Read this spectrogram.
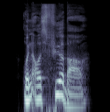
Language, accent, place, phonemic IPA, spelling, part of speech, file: German, Germany, Berlin, /ʊnʔaʊ̯sˈfyːɐ̯baːɐ̯/, unausführbar, adjective, De-unausführbar.ogg
- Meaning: 1. impracticable 2. unfeasible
